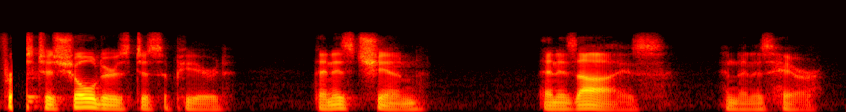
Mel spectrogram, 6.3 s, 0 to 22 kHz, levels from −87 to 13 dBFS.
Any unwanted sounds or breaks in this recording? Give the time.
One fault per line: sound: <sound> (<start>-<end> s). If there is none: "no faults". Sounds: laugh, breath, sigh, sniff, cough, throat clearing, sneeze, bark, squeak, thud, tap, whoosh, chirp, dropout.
sound: dropout (0.1-0.2 s)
